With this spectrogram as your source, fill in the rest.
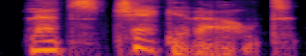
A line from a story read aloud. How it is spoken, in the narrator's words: Helen whispered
